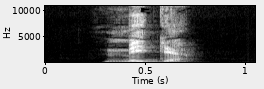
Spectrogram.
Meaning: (noun) meg (megabyte); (adverb) very
- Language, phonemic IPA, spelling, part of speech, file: French, /me.ɡa/, méga, noun / adverb, LL-Q150 (fra)-méga.wav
